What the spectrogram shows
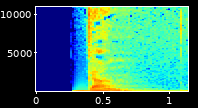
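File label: "gan", Chinese, tone 4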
